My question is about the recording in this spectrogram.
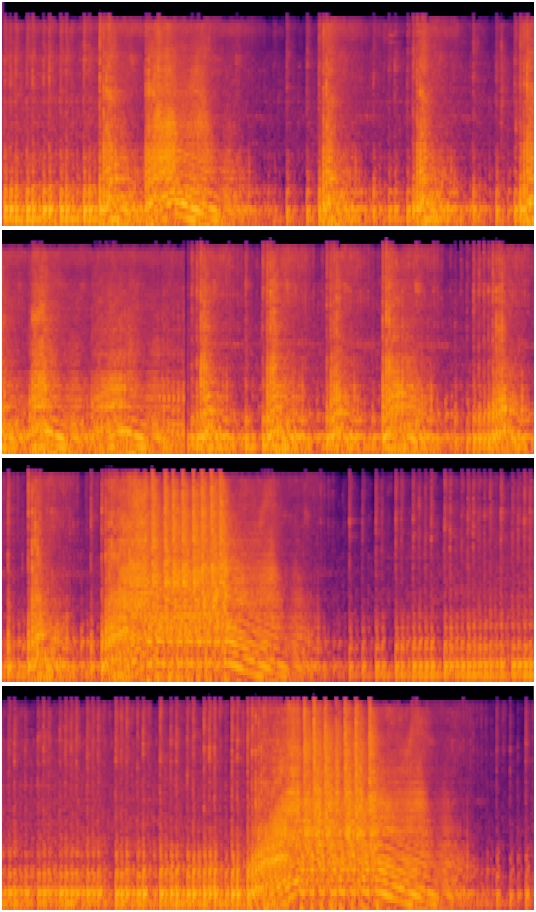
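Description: Motorcycle engine idling while the throttle is blipped over and over in quick short revs, then revved up longer twice, once midway and once near the end.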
